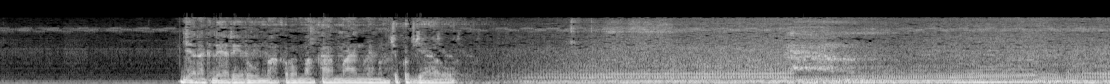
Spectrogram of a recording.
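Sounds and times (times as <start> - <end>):
speech: 1.8 - 4.7
motorcycle engine revving: 4.5 - 11.1
burst of noise: 4.7 - 11.1.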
